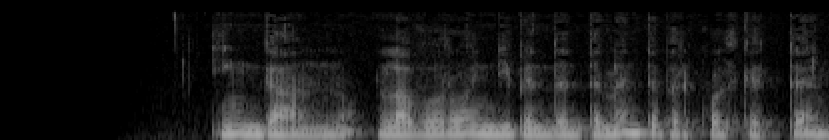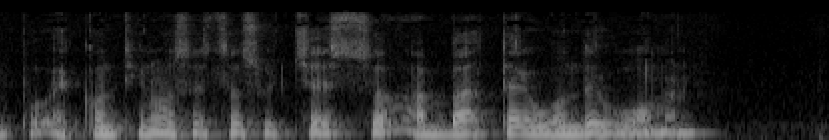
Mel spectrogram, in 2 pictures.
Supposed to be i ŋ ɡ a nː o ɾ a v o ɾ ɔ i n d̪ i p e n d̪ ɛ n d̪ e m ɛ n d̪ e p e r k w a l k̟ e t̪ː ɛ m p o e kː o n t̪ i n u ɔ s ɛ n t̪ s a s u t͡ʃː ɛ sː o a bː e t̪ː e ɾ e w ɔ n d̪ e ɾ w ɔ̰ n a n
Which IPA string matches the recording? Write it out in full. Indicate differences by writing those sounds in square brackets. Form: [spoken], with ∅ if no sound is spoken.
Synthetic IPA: i ŋ ɡ a nː o [l] a v o ɾ ɔ i n d̪ i p e n d̪ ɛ n [t̪] e m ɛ n [t̪] e p e r k w a l k̟ e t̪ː ɛ m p o e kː o n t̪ i n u ɔ s ɛ n t̪ s a s u t͡ʃː ɛ sː o a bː [a] t̪ː e ɾ e w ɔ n d̪ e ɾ w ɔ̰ [m] a n

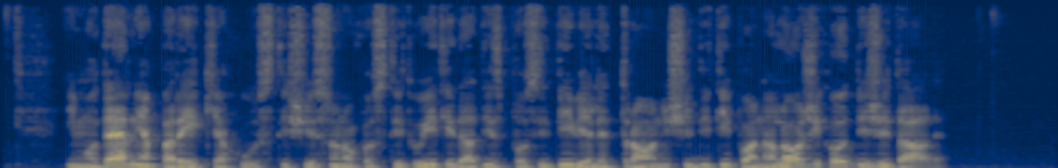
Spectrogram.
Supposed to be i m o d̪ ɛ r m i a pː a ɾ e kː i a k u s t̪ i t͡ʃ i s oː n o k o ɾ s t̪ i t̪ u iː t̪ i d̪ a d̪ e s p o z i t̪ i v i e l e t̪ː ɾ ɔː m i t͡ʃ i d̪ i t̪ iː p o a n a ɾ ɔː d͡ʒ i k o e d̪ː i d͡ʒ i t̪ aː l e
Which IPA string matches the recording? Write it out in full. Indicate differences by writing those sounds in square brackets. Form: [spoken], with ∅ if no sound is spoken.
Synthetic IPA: i m o d̪ ɛ r [n] i a pː a ɾ e kː i a k u s t̪ i t͡ʃ i s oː n o k o [∅] s t̪ i t̪ u iː t̪ i d̪ a d̪ [i] s p o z i t̪ [iː] v i e l e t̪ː ɾ ɔː [n] i t͡ʃ i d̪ i t̪ iː p o a n a [l] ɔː d͡ʒ i k o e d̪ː i d͡ʒ i t̪ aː l e

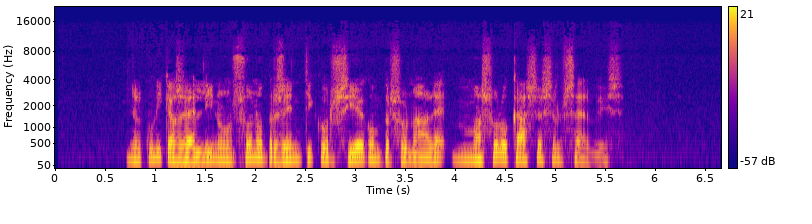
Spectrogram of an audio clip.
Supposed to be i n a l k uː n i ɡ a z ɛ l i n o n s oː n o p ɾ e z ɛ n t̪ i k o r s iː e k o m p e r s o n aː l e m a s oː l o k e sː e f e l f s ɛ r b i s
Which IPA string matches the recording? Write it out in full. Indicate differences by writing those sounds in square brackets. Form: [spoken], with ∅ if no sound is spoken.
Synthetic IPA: i n a l k uː n i [k] a z ɛ [lː] i n o n s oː n o p ɾ e z ɛ n t̪ i k o r s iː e k o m p e r s o n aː l e m a s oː l o k [a] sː e [s] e l f s ɛ r [v] i s

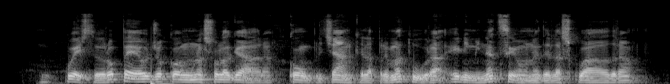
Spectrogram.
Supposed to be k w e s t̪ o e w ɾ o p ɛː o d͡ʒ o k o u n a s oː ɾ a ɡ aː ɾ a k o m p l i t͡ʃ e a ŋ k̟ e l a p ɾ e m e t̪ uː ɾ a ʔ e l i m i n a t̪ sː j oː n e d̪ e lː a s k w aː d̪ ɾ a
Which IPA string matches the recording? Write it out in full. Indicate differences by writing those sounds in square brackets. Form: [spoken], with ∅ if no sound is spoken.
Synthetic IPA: k w e s t̪ o e w ɾ o p ɛː o d͡ʒ o k [ɔ] u n a s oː [l] a ɡ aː ɾ a k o m p l i t͡ʃ e a ŋ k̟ e l a p ɾ e m [a] t̪ uː ɾ a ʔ e l i m i n a t̪ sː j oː n e d̪ e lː a s k w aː d̪ ɾ a

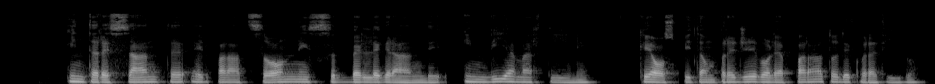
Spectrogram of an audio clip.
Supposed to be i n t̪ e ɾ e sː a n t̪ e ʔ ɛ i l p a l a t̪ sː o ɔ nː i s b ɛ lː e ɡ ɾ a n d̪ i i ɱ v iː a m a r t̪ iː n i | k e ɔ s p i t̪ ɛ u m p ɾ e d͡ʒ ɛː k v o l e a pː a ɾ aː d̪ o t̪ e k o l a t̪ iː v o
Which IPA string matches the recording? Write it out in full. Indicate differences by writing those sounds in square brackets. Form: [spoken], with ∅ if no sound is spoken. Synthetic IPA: i n t̪ e ɾ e sː a n t̪ e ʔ ɛ i l p a l a t̪ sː o ɔ nː i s b ɛ lː e ɡ ɾ a n d̪ i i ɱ v iː a m a r t̪ iː n i | k e ɔ s p i t̪ [a] u m p ɾ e d͡ʒ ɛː [∅] v o l e a pː a ɾ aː [t̪] o [d̪] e k o [ɾ] a t̪ iː v o

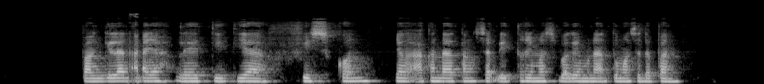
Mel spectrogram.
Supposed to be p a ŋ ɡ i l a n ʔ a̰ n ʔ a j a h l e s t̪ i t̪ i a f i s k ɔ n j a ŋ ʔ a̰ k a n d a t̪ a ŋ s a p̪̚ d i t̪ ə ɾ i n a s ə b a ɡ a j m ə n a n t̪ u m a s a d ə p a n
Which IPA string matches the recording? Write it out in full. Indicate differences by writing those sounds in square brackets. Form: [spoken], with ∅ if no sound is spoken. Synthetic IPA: p a ŋ ɡ i l a n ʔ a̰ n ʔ a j a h l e [∅] t̪ i t̪ i a f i s k ɔ n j a ŋ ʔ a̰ k a n d a t̪ a ŋ s a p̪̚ d i t̪ ə ɾ i [m] a s ə b a ɡ a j m ə n a n t̪ u m a s a d ə p a n

